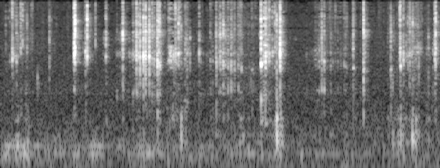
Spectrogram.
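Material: Soap.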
